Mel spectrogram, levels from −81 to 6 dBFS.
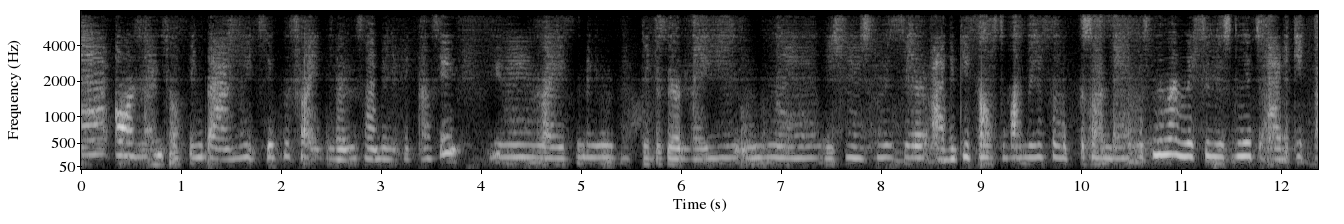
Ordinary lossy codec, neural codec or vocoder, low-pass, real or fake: AAC, 48 kbps; codec, 44.1 kHz, 0.9 kbps, DAC; 7.2 kHz; fake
